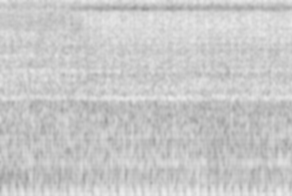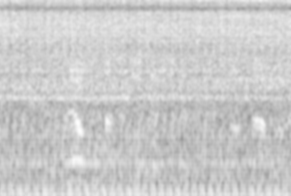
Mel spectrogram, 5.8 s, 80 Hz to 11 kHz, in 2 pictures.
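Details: Gravely ZT/HD 44 hydro mower engine warming up at idle before oil and filter change, after fan and belt replacement and new battery; steady low-pitched regular pulse, no knocks or squeals, normal.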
